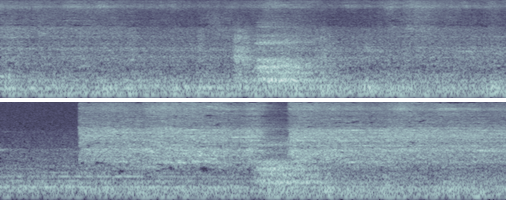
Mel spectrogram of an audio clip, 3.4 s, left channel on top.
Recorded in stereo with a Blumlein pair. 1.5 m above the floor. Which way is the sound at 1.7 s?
15° left.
